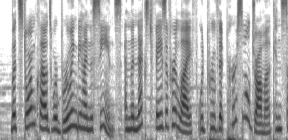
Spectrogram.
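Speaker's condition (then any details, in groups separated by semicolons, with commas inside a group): No condition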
